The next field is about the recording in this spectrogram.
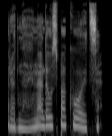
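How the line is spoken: Soft, gentle. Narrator (Russian): наконец мягко сказал Альфа

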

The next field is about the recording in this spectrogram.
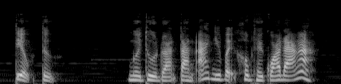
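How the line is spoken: Old man's sneer. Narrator (Vietnamese): Lão nhân mặt dài cười khẩy nói

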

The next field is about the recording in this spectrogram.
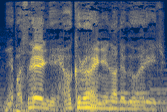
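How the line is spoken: Gruff mutter. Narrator (Russian): буркнул Лев Давыдович

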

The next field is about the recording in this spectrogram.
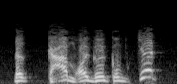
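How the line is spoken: Thunderous roar. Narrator (Vietnamese): Ngao Bái gầm lên như sấm quát

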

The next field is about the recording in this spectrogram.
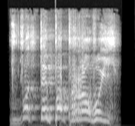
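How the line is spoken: Barked. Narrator (Russian): Рявкнул Борис

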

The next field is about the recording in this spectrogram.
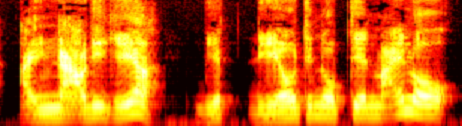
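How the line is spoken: Big man shouting. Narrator (Vietnamese): một đại hán quát lên rằng

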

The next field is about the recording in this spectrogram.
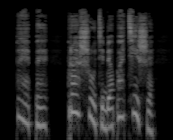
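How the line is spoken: Frightened. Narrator (Russian): говорила блондинка, испуганно

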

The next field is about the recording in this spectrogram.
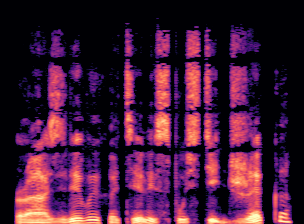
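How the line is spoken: Menacing voice question. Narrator (Russian): страшным голосом спросил он

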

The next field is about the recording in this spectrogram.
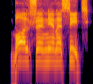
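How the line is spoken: Shouting. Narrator (Russian): крикнул мастер

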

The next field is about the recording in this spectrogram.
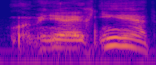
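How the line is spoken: Hoarse. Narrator (Russian): прохрипел правитель

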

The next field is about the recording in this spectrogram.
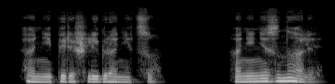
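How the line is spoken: Whisper. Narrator (Russian): прошептал Маугли

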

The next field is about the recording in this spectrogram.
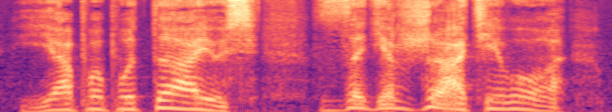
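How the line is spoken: Hoarse old man's rasp. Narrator (Russian): прохрипел старик

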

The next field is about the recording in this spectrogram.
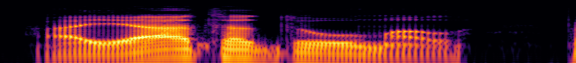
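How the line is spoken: Professor muttered. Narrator (Russian): пробормотал профессор

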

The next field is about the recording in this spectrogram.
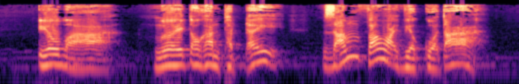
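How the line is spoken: Old man's angry roar. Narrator (Vietnamese): Thiên quạt lão nhân giận dữ mà gầm to

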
